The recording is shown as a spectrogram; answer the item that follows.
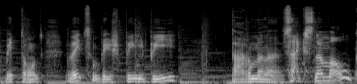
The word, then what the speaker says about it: Parmelin: Die meisten lassen dann das Altone weg und sagen den Namen, wie wenn es ein Finn wäre, mit Ä geschrieben, Parmelin. Und wehe, unser neuer Bundesrat Bundesrat geht künftig mal auf Staatsbesuch auf Deutschland. Dort wird aus «ein» nicht ein, sondern «eng», wie «peng», «parmeleng». Sogar noch schlimmer, Pameleng,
